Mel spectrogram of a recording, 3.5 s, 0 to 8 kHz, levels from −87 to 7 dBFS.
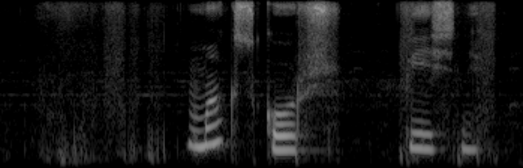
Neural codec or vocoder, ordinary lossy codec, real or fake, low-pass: none; none; real; none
